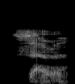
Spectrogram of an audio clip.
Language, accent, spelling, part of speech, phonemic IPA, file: English, US, Sarah, proper noun, /ˈsɛɚ.ə/, En-us-Sarah.ogg
- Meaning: 1. The wife of Abraham and mother of Isaac in the Bible 2. A female given name from Hebrew 3. A female given name from Arabic, ultimately from the same source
